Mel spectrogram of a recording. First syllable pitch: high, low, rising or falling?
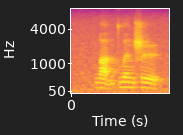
low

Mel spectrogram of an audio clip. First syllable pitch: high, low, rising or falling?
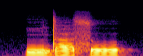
low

